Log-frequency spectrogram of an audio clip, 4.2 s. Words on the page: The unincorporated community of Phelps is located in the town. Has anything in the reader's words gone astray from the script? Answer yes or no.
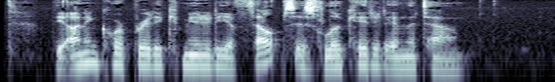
no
